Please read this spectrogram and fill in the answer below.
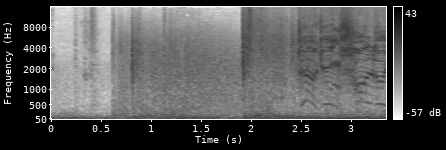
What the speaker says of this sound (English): I'm just firing normal shells, not ABCR or something.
